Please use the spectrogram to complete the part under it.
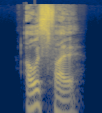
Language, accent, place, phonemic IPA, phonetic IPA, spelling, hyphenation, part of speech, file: German, Germany, Berlin, /ˈaʊ̯sfal/, [ˈʔaʊ̯sfal], Ausfall, Aus‧fall, noun, De-Ausfall.ogg
- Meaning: 1. failure, loss, breakdown 2. outage 3. deficiency 4. sortie 5. abuse, attack, invective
